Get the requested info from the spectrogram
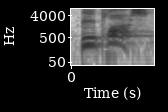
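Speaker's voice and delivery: high, sing-song announcement; announcing the result. Retold or imitated. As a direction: pop it up high like a surprise. Lab tech announces blood type.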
